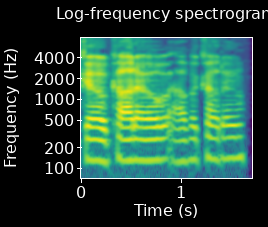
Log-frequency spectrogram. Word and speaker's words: Nikocado Avocado: It's obviously supposed to rhyme with avocado. Griffin, how do you pronounce it? So self-explanatory. Nikocado avocado.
